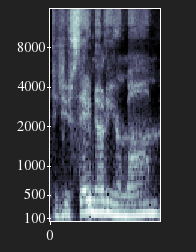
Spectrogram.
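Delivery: hushed, quiet half-whisper. An unidentified caller speaks over the phone to the narrator, half-whispering. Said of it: "A voice whispered".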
